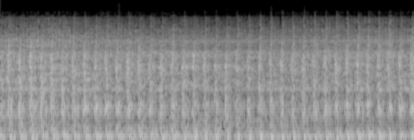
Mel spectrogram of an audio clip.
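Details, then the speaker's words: Volty motorcycle after long storage, with a new battery and fuel turned back on: the single-cylinder idles with steady, even pulses around three a second and no misses or knocks. Normal idle; it started perfectly. "Well it turns on perfectly despite the time that has passed, the idle is fine,"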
